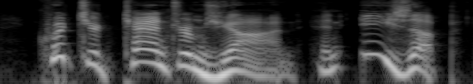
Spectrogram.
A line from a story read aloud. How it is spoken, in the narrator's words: panted Red Bill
